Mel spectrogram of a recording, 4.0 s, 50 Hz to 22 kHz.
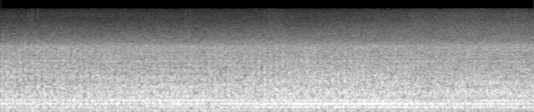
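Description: Sikorsky S-61 firefighting helicopter flying overhead: its turbines and rotor give a steady hum with a few held tones over a hiss, slightly louder partway through.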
